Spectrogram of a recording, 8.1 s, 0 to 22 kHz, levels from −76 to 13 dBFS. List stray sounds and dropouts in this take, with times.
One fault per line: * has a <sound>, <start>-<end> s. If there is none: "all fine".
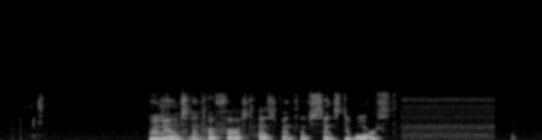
all fine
